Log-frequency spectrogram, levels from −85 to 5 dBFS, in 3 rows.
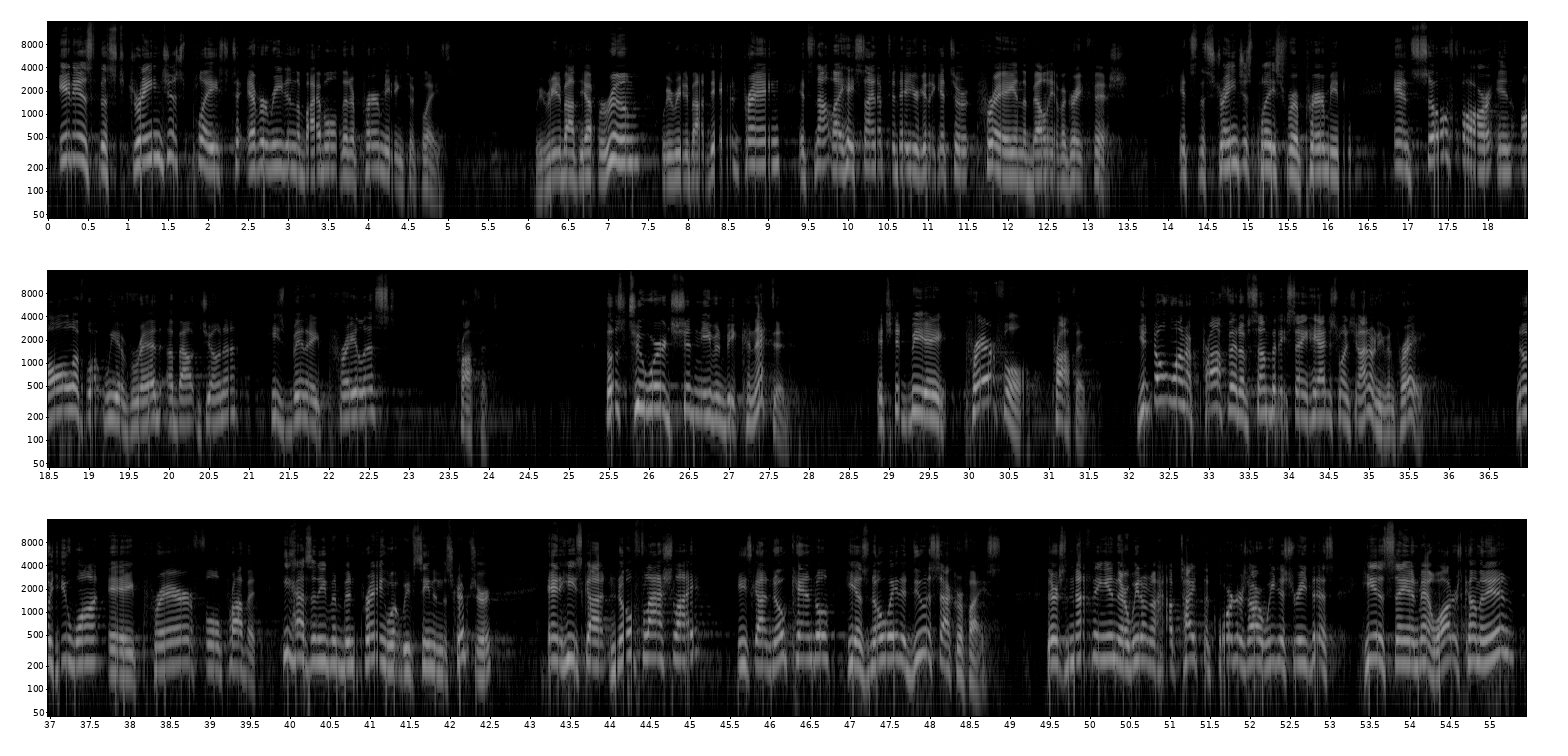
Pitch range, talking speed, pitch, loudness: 180-230 Hz, 175 wpm, 205 Hz, -41 LUFS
